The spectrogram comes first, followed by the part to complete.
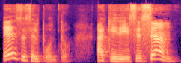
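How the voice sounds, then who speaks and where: A woman teaching a class, explaining slowly and patiently, often repeating herself and checking that her students follow. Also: deep voice, sing-song, no echo, studio quality. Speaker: English teacher.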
